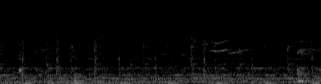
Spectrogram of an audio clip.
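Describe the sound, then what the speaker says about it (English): A cat meows repeatedly in a home, several drawn-out calls at close range over a steady low background hum, with no one speaking. "You know, this cat always got something to say."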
